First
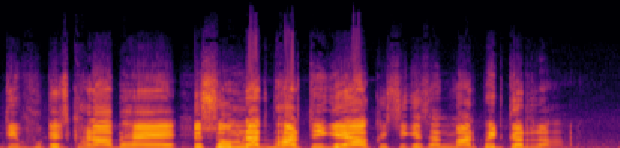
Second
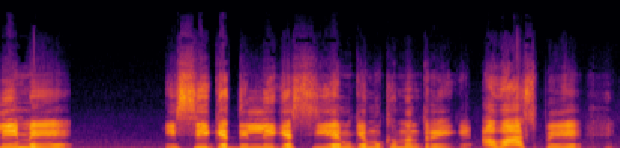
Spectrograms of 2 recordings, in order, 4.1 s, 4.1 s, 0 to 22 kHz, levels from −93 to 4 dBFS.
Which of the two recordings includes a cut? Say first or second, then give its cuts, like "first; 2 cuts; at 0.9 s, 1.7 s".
first; 1 cut; at 1.2 s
